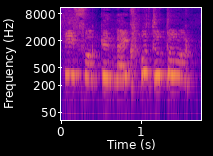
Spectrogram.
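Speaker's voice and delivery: very high, loud, squeaking through laughter; helpless laughter. Real, not acted. Storyteller loses it over the NyQuil, helplessly laughing. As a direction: laugh so hard the words barely come out.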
